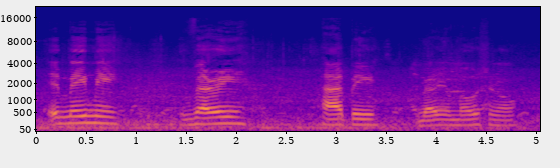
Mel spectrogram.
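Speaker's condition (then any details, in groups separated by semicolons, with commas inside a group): Cerebral palsy; present from birth, affects movement, wheelchair most of life; recovering from right leg surgery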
